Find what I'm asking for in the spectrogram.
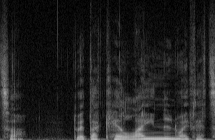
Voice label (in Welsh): "celain", Welsh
